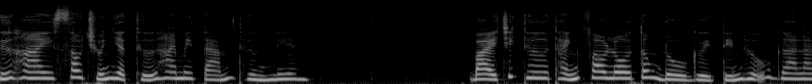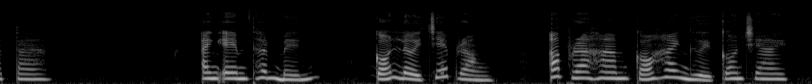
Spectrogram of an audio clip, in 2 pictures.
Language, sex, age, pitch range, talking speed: English, female, 20-39, 215-285 Hz, 125 wpm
